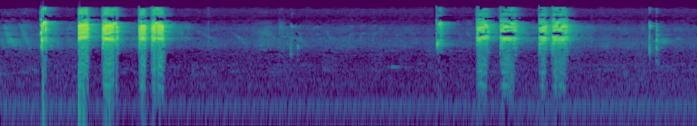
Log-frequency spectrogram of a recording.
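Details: Black francolin calling in two bursts, each a harsh, grating phrase of three or four loud rasping notes. The bursts are separated by about four seconds of near silence, with a faint low hum underneath.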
